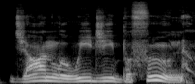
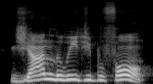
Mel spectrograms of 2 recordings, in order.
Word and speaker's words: Gianluigi Buffon: Oh, that's Gianluigi Buffon. I cannot believe you would say one of the greatest players to ever put gloves on. It's Gianluigi Buffon.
